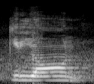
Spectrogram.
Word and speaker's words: Creon: उसके नीचे लिखें नेक्स्ट करेक्टर, ये फोर्थ करेक्टर आपका है क्रियॉन। क्रियॉन के स्पेलिंग है CREON, क्रियॉन, CREON, क्रियॉन।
